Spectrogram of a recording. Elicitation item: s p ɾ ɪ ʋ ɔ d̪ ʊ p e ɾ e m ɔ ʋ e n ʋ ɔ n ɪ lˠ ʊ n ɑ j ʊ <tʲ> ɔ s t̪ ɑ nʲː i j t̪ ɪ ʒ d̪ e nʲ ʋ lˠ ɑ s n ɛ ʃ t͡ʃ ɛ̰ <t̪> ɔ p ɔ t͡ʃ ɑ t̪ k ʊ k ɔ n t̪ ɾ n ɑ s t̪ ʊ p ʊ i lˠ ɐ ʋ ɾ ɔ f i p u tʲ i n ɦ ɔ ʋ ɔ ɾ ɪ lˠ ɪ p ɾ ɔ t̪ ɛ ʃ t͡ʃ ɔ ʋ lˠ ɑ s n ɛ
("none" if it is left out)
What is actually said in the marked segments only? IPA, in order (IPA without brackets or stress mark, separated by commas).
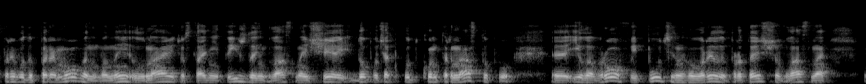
tʲ, d̪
